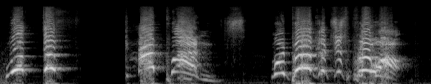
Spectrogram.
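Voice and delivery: shocked shout. Real, not acted. Gamer seeing his burger blow up, shocked yell. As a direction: yell in disbelief.

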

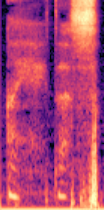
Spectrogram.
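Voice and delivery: slow, hushed, whispery grumble; mumbled complaint. Acted. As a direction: mumble it under your breath. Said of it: "bitches don't mumble".

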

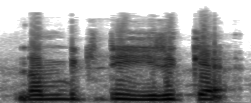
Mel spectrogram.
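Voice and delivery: ordinary talk

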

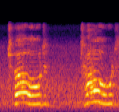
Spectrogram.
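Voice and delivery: high, loud calling; crying out. A narrator's reading. Frog calling into Toad's house, crying out. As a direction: cry out his name. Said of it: "cried Frog".

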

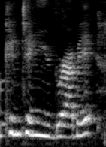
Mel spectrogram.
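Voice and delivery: plain reading voice

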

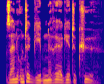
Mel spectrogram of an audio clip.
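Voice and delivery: ordinary delivery

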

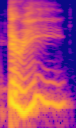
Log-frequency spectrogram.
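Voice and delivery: high mock cry breaking into a laughing shout; the kid getting hit, laughing it out; cartoon yelp then crying laugh; mock hurt cry. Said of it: "He just goes in there".

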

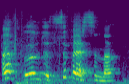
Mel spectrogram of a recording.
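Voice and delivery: usual speaking voice

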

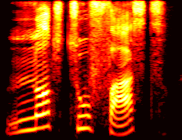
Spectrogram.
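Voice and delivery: deliberate, phrase by phrase; slow instruction. Acted. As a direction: spell it out slowly for the boy. Instructs boy how to count.

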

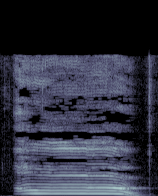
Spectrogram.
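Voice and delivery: high loud surprised cry; excited shriek. Real, not acted. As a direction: cry out in joy. Cap landed.

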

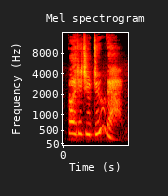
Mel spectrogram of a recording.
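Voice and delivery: high, puzzled princess voice; cartoon princess. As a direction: ask it like a wide-eyed princess. Princess asks the demon.

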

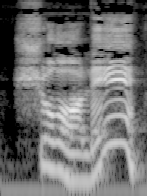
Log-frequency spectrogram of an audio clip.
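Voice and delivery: put-on high, very slow old man; musing old gentleman, drawn out; slow, high elderly voice; old stranger's voice. Old stranger remarking on the wife.

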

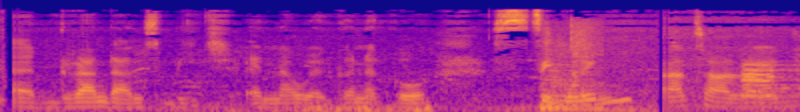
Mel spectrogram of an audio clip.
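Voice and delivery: ordinary delivery

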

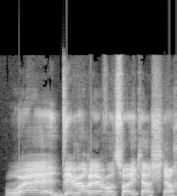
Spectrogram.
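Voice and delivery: high, loud excited yell; excited shout. Real, not acted. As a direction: shout it with glee. Excited about starting with dog.

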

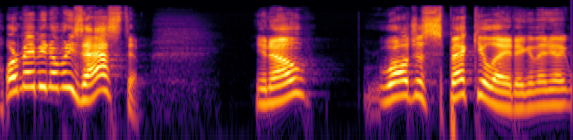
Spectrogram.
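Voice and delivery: normal talking voice

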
